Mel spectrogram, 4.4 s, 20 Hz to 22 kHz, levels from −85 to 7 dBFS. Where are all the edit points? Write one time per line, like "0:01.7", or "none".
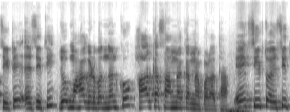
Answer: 0:00.8
0:02.0
0:03.5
